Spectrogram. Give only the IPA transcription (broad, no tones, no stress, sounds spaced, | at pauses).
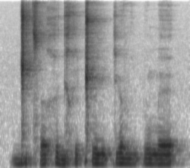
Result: ɡ͡ǁ i t͡sʼ œ x ʏ ɡʲ ʊ x e ǁʰ ʏ lʲ ɛ kʲ œ v i p ʏ m ɛ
